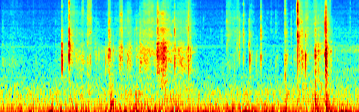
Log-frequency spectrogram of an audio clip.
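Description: Paper handling at a desk: scattered light taps and clicks from fingers pressing a cardstock alphabet sticker onto a journal page, with a brief rustle about halfway through as the paper is handled and the next letter is peeled from its sticker sheet.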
